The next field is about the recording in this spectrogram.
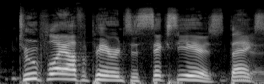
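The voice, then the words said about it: Put-on New York accent. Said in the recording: “I'm doing a New York accent”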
